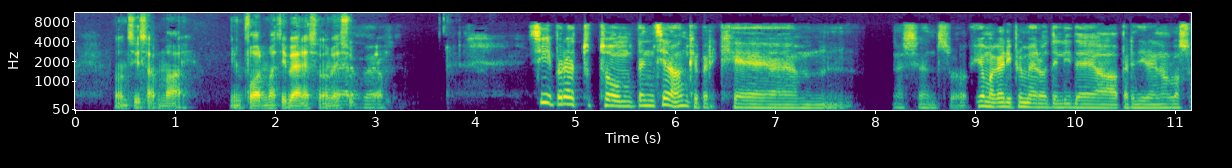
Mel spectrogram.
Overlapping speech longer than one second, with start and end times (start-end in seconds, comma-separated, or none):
none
